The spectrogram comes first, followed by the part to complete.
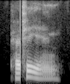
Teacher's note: look at the team number stress is on the second syllable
